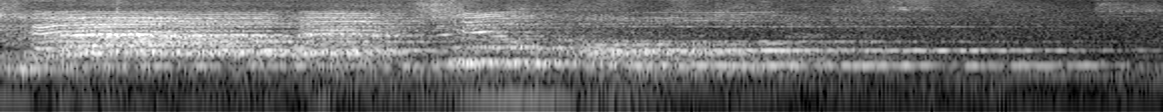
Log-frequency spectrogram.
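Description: A group of elementary school children singing a patriotic song together, ending the phrase on a long held note in the last couple of seconds.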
